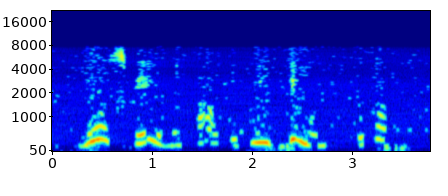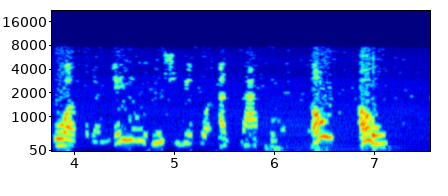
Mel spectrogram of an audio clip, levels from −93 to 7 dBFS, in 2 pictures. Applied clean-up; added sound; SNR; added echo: classical method spectral subtraction.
